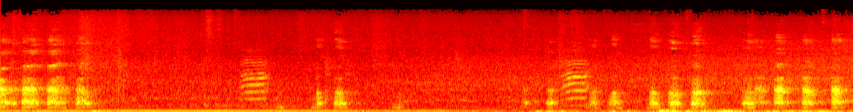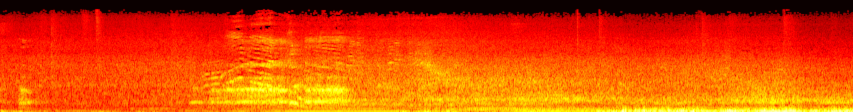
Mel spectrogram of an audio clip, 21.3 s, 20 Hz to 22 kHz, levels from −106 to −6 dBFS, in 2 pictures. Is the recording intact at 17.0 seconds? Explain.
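No, there's a single sharp click at 17.02 s, most likely dropped samples: well under a millisecond goes missing, so the waveform jumps straight to a later value.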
